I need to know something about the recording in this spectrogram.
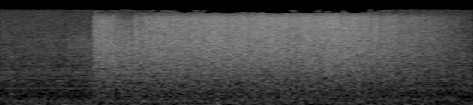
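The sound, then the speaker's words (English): Synthesized white noise: a steady, dense electronic hiss that turns brighter and fuller after the first half-second, then holds evenly at a constant level with no voices. “A more complex sound still is white noise.”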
